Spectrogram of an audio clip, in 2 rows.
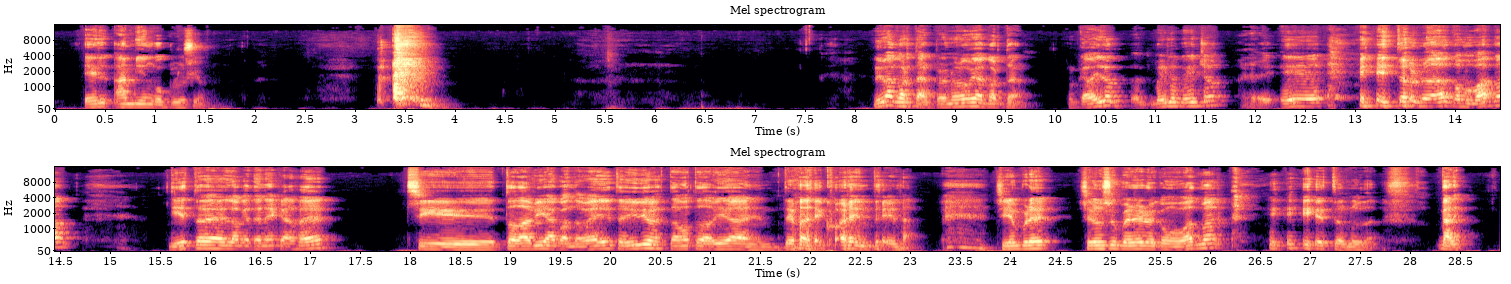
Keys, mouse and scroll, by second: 0.3 click, 1.0-6.1 middle drag, 6.1 click, 6.7-21.4 middle drag, 21.4-23.3 drag, 23.0 scroll down 1, 23.3-28.9 middle drag.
